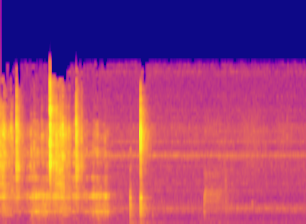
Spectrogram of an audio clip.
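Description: Stainless-steel wire whisk stirring milky vanilla sauce in a coated pot, with quick scraping and clicking against the pot for about the first two seconds. Then two sharp clinks as the whisk is set down against the pot.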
